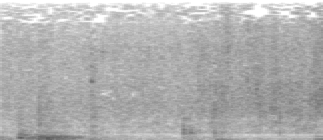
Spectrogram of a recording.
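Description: Cooked pasta being tossed and sautéed in a pan for pasta con dinuguan, a soft steady sizzle with muffled scraping and clattering as it is mixed, fairly quiet and close.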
